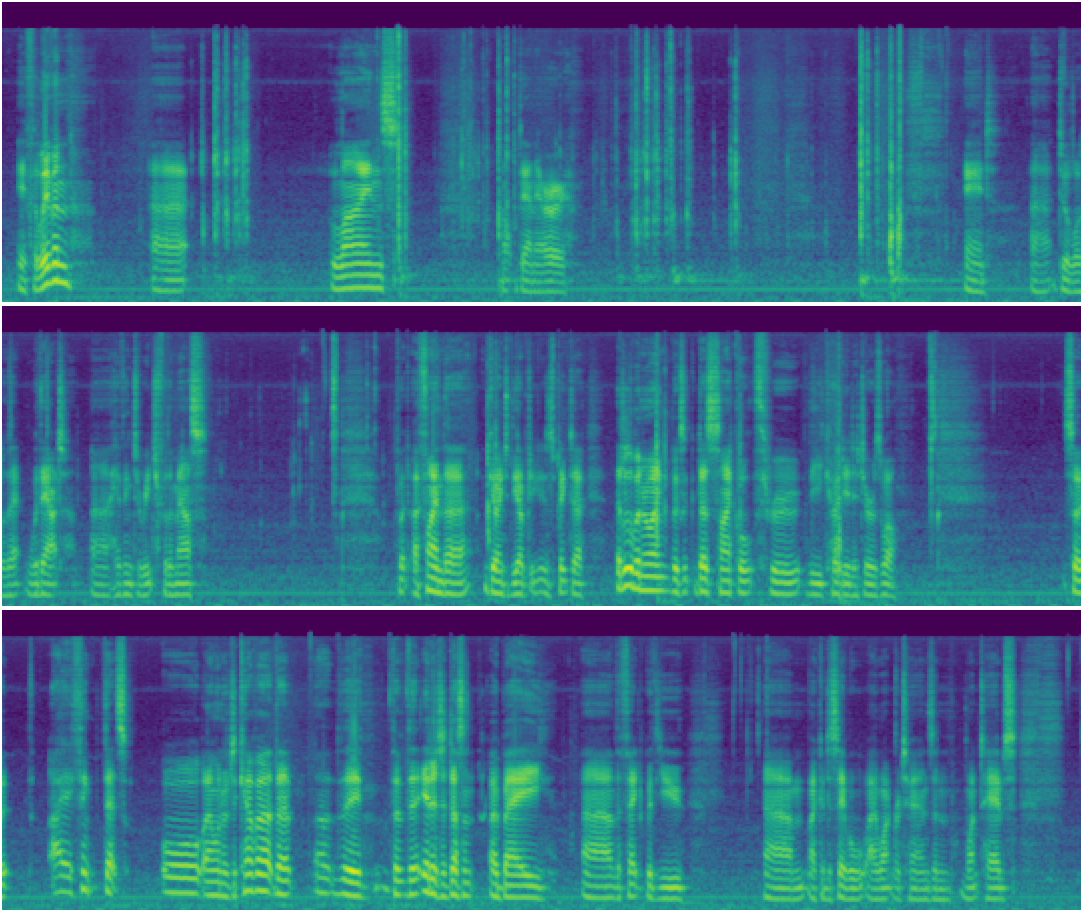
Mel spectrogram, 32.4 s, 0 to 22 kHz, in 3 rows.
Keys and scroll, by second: 5.0 alt+Down, 8.6 alt+o, 15.6 F11.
